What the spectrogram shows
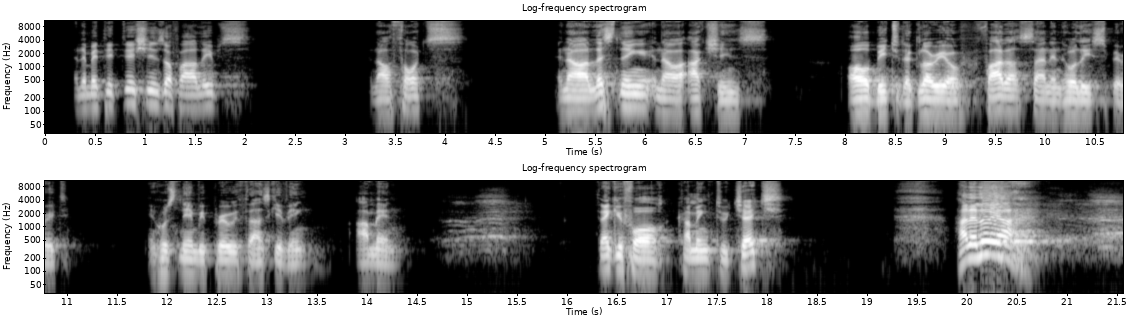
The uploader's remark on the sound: Sermon preached at CBC Shiashie Campus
